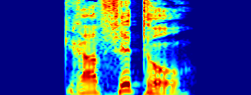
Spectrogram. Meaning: graffito
- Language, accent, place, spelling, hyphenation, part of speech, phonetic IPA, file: German, Germany, Berlin, Graffito, Graf‧fi‧to, noun, [ɡʁaˈfɪto], De-Graffito.ogg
